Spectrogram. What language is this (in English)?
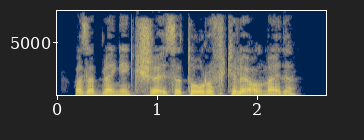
Uzbek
